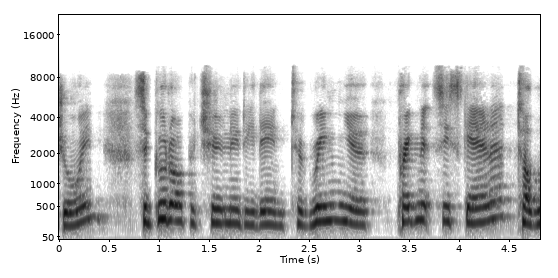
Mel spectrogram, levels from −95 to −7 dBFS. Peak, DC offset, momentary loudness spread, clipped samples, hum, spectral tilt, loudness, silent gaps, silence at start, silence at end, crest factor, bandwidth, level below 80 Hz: -4 dBFS; under 0.1%; 8 LU; under 0.1%; none; -4 dB/octave; -22 LUFS; none; 0 s; 0 s; 16 dB; 10 kHz; -70 dBFS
